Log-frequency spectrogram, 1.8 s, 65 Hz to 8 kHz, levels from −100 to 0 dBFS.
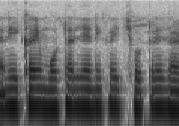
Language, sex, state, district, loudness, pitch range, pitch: Marathi, male, Maharashtra, Aurangabad, -15 LUFS, 135-140 Hz, 135 Hz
